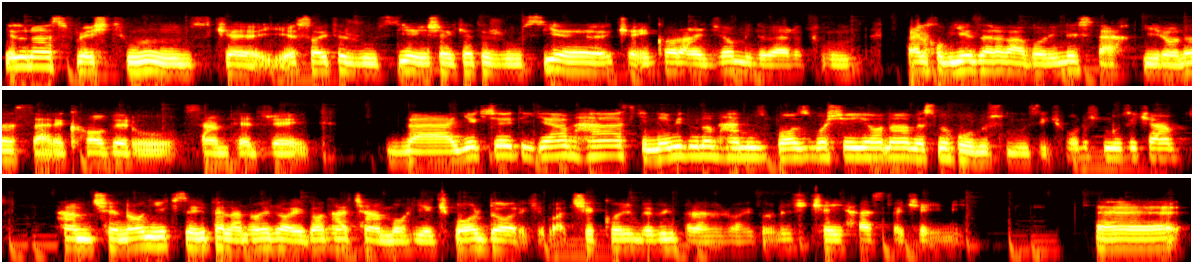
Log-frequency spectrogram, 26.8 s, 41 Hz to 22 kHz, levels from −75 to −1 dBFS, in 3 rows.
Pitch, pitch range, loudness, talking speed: 120 Hz, 110-145 Hz, -10 LUFS, 160 wpm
